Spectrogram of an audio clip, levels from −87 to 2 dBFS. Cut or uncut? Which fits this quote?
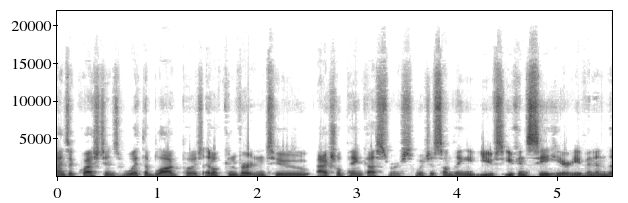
cut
